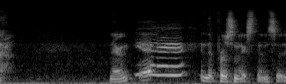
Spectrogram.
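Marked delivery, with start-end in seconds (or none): 1.4-1.8 high, thin mock cheer; tiny crowd cheer, high up; small wave cheer. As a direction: squeal a little pretend "yeah". Cheer passing along the wave.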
